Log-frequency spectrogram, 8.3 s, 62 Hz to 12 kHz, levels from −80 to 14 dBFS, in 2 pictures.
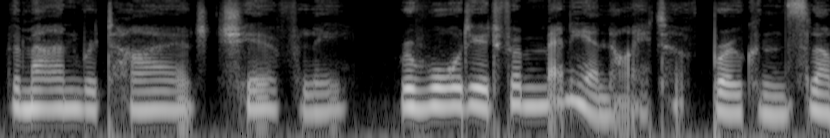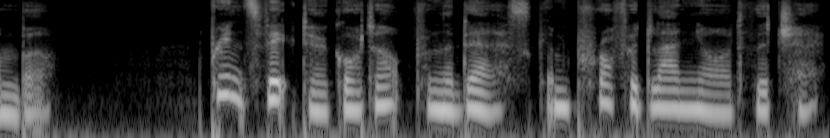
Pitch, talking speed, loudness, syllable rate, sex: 195 Hz, 175 wpm, -20 LUFS, 5.4 syllables/s, female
